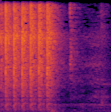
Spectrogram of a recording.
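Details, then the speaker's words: Rapid, loud, sharp clicking pulses, about six a second, then stopping, from a radial pressure wave (shockwave) therapy device applied with ultrasound gel to break up scar tissue, causing some discomfort. "so we just apply a little bit of ultrasound gel to the area and it does kind of make a loud noise and there's a little discomfort as we're breaking up scar tissue"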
